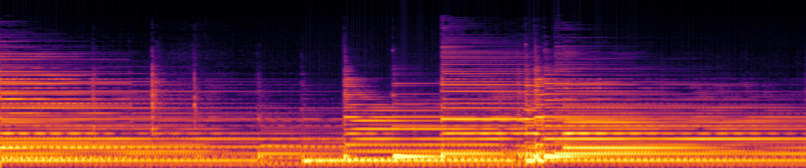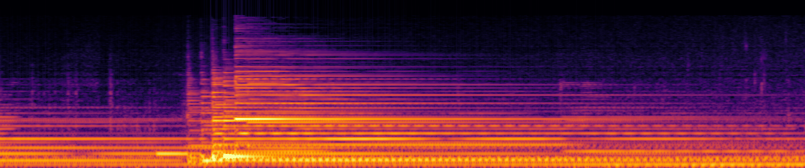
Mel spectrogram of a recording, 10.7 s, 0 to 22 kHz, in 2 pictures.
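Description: Acoustic guitar in standard tuning playing an E minor 9 chord: E minor with the ring finger moved to the high E string at the second fret. It is struck near the start, several times about two to four seconds in, and again about seven seconds in, each time left to ring out.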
